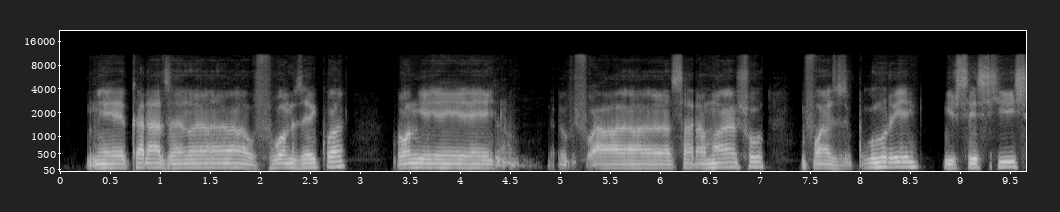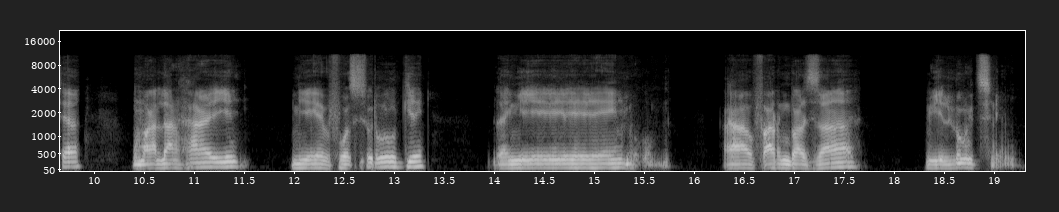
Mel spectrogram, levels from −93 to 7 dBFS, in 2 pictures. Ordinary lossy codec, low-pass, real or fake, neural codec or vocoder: none; 10.8 kHz; fake; codec, 24 kHz, 1.5 kbps, HILCodec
